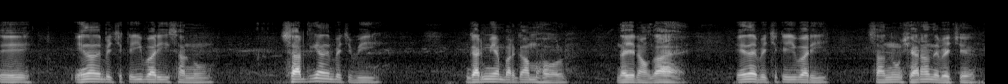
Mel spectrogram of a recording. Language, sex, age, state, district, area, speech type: Punjabi, male, 45-60, Punjab, Jalandhar, urban, spontaneous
